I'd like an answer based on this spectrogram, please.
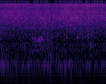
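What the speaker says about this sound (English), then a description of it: "Let me rinse this." Kitchen tap running steadily as something is rinsed under it, a soft continuous hiss of flowing water with slight splashing, fairly quiet and unbroken.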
